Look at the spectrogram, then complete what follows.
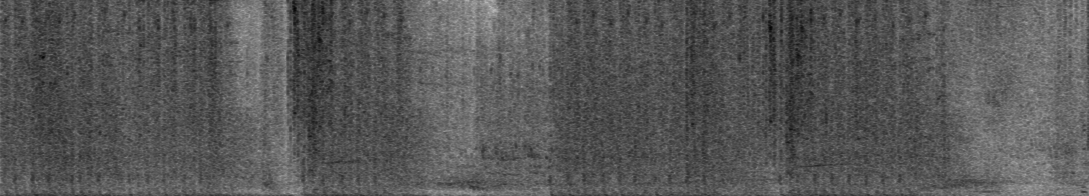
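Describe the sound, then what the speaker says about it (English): Shotgun blasts in a Fortnite match, heavy and loud, firing in dense overlapping bursts with brief gaps around three and eight seconds, amid constant battle noise and no talk. "This shotgun is specifically tuned to deal with these big guys."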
